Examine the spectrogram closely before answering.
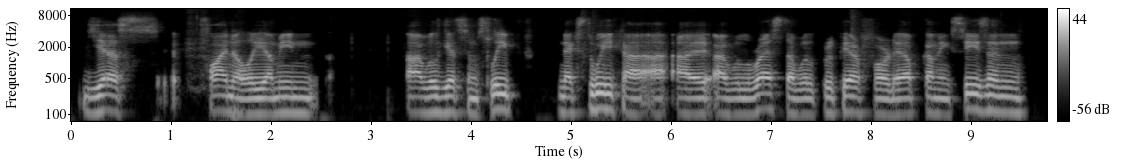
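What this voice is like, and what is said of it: Tired, fatigued voice. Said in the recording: “as you can probably hear it in my voice, a lot of fatigue, a lot of lost sleep”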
